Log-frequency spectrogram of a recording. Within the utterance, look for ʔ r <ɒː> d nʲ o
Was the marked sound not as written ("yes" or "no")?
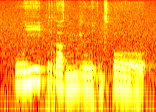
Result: yes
